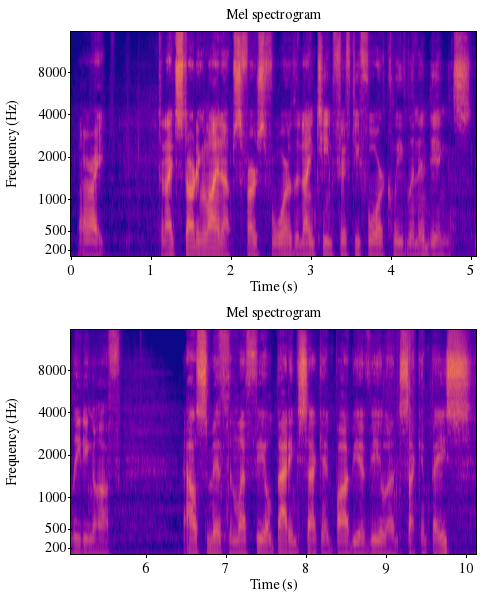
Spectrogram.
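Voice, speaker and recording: Low-voiced man calling a dice baseball game. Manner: steady, reads lineups and calls plays like a broadcaster. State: getting over a cold, voice strained. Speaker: tabletop baseball game host. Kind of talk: play-by-play narration of a dice game.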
